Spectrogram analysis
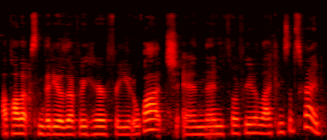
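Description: A woman in her thirties casually talking through a recipe in her home kitchen, relaxed and chatty, picked up by a camera across the room. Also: on the low side, racing, slight background noise. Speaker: home cooking vlogger. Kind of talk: casual cooking demonstration.

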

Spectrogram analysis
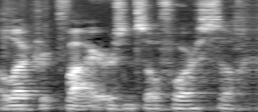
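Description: A man with a very low voice walks through his dark stone basement. He films on a handheld phone and talks in a plainspoken, rambling way. The sound echoes in the basement room, with a faint hum behind him. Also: little pitch movement, moderate pace, vocal fry. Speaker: homeowner giving a basement tour. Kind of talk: casual walkthrough narration. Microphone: handheld phone camera.

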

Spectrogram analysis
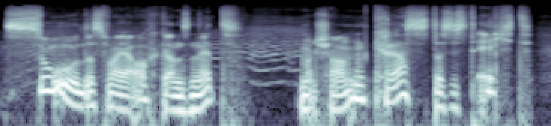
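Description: Deep, creaky-voiced man commentating. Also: huge pitch swings, slow, soft background music. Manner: hesitant, dryly ironic. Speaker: let's player. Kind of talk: casual game commentary.

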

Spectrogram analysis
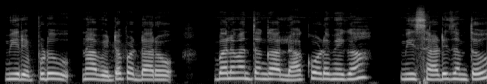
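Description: A woman's voice: fairly high pitch, fairly even intonation, moderate pace, a little mellow, no room sound, natural voice. A woman voicing a young wife who coaxes and sulks at her husband in a storybook romance, in a dry, close recording. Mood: pleading. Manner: coaxing, sulky pleading. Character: young wife, pleading and teasing.

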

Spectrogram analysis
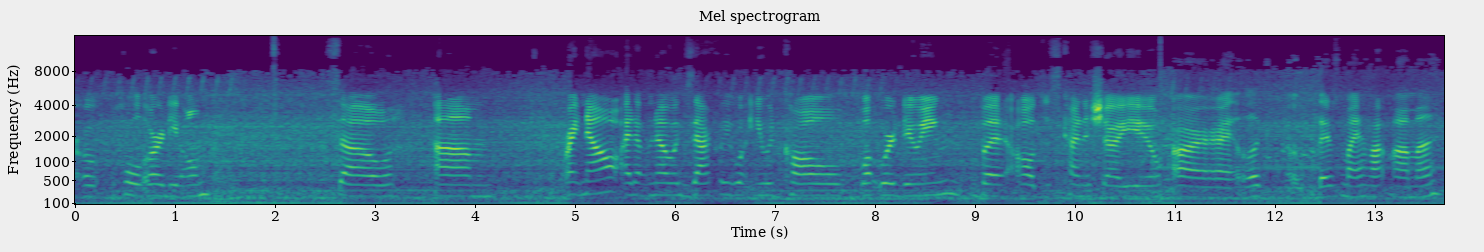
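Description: A woman's voice: mid-range voice, very noisy. A woman chatting casually and playfully as she films outdoors by a house on a handheld camera. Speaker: guest helper filming. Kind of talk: casual vlog chat.

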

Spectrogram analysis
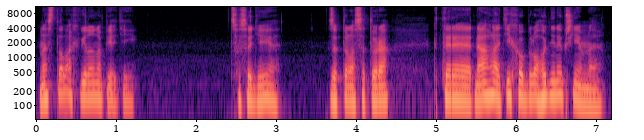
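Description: Give me a man reading a fantasy audiobook, steady and mellow. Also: mid-range voice, creaky. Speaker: audiobook narrator.

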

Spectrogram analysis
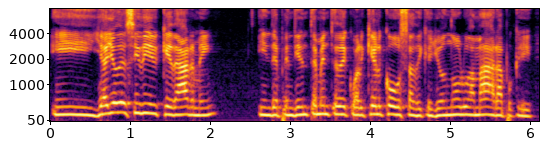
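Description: Slow-spoken woman with a mellow voice. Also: medium pitch, steady tone. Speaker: guest telling her testimony. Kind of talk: testimony interview.

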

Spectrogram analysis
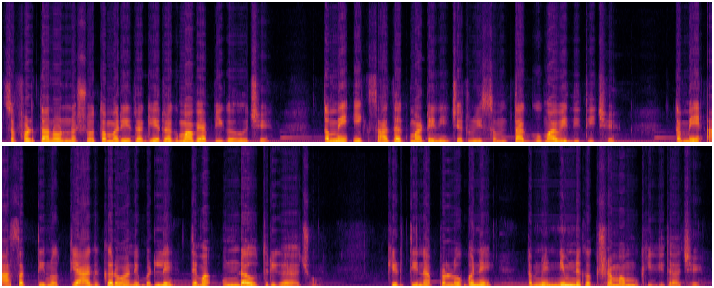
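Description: Audiobook role: man doing a stern, composed holy man, measured counsel, mid pitch, faint music bed. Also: lightly acted. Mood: admonishing. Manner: steady admonishing, then gentle.

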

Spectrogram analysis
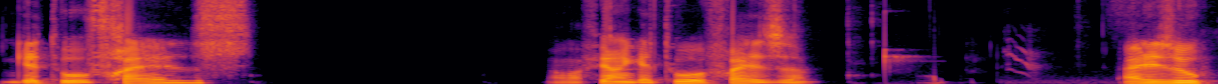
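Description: A man's voice: mid-range voice, big pitch swings, slow, a bit bright. A young man giving casual gameplay commentary as a let's play host, chatting to his game characters as he plays. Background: faint game music.

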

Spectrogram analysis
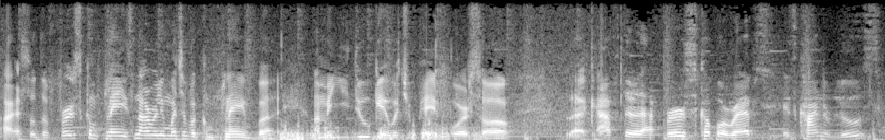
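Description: Over background music, a young man with a fairly high, expressive voice reviews a product at a moderate pace. Filming handheld and up close as he exercises on a covered patio outside, this vlogger keeps things relaxed, rambling and chatty.

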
